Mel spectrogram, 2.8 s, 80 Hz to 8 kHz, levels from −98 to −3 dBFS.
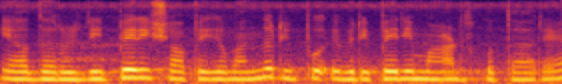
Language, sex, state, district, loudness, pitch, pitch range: Kannada, female, Karnataka, Dakshina Kannada, -16 LUFS, 210 Hz, 205-220 Hz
